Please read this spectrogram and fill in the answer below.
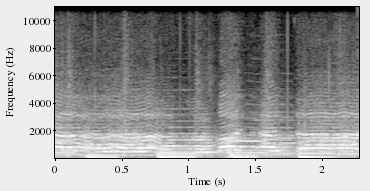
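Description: Gambus orchestra music played from a 33⅓ rpm vinyl record: an instrumental passage with a wavering lead melody over a steady, repeating bass line.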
